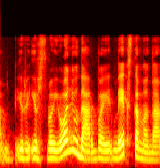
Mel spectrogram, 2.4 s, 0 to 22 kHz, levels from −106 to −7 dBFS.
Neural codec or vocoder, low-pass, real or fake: autoencoder, 22.05 kHz, a latent of 192 numbers a frame, VITS, trained on one speaker; 9.9 kHz; fake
